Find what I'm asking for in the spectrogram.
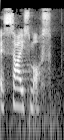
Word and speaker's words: seismos: Matthew calls it a seismos. That is the correct pronunciation. I googled it this morning. It's the Greek word for earthquake.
